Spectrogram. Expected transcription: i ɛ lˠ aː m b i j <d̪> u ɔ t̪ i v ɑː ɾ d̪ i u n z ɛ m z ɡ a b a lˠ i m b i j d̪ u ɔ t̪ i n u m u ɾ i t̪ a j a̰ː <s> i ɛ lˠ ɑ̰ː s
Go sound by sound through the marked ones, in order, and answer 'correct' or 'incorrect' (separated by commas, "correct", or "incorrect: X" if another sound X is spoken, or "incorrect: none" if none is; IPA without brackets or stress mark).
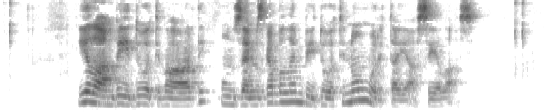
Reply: correct, correct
